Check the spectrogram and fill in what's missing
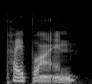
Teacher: her voice kind of creaks on the word pipeline. That's vocal fry.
